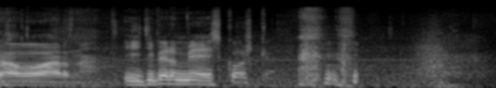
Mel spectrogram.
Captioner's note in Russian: смеётся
